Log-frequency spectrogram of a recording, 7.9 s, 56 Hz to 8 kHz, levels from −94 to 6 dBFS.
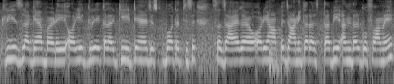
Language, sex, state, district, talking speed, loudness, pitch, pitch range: Hindi, female, Jharkhand, Jamtara, 205 wpm, -22 LUFS, 225 Hz, 220-235 Hz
